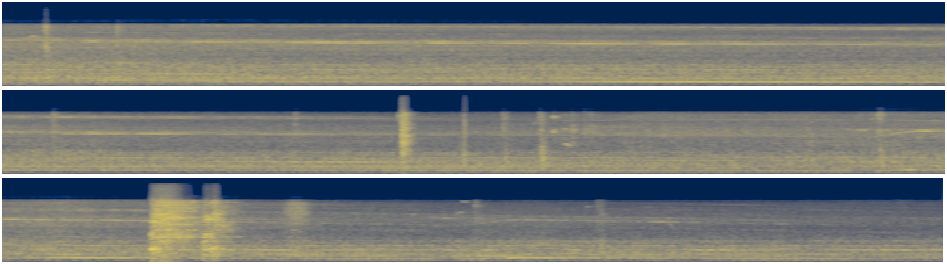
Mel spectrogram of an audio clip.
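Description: Electric S-Bahn train's traction drive heard from the driver's cab, whining over the rumble of running, the whine falling slowly in pitch as the train slows. A few clicks, and a loud brief knock about fifteen seconds in.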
